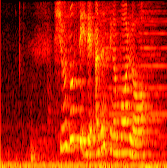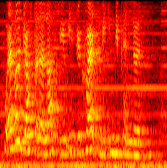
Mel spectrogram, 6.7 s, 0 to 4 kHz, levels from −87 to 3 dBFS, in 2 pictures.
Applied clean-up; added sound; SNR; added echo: none; Church bell; 8 dB; reverberation time 1.0 s.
